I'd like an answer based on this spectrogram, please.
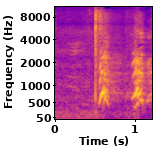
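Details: German Shepherd from a working group that breeds and competes with the breed, giving two short, sharp barks about half a second apart, the second slightly softer, against a quiet background.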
